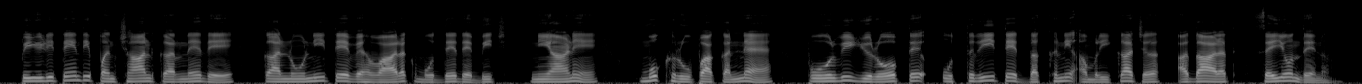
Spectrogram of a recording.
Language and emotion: Dogri, neutral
